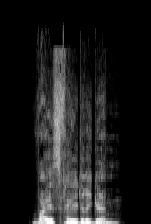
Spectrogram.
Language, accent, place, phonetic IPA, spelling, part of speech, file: German, Germany, Berlin, [ˈvaɪ̯sˌfɛldʁɪɡn̩], weißfeldrigen, adjective, De-weißfeldrigen.ogg
- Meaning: inflection of weißfeldrig: 1. strong genitive masculine/neuter singular 2. weak/mixed genitive/dative all-gender singular 3. strong/weak/mixed accusative masculine singular 4. strong dative plural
